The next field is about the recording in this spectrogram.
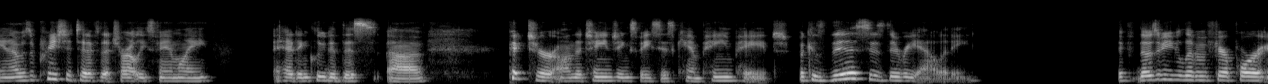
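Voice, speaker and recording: A woman presenting an online accessibility workshop in a conversational, encouraging way, speaking straight to her audience. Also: on the low side.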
